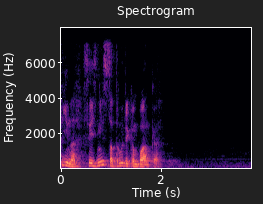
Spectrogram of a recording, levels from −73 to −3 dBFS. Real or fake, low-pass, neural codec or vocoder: real; 7.2 kHz; none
